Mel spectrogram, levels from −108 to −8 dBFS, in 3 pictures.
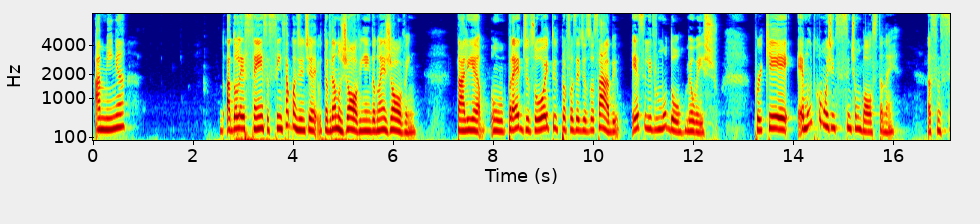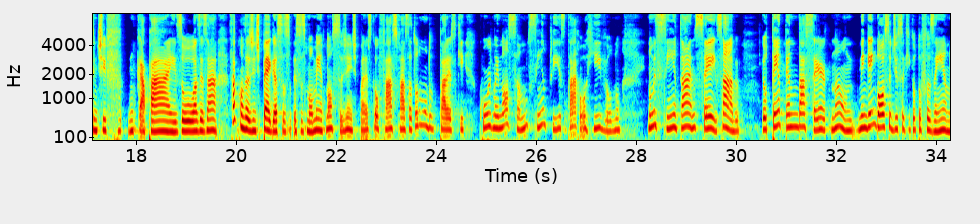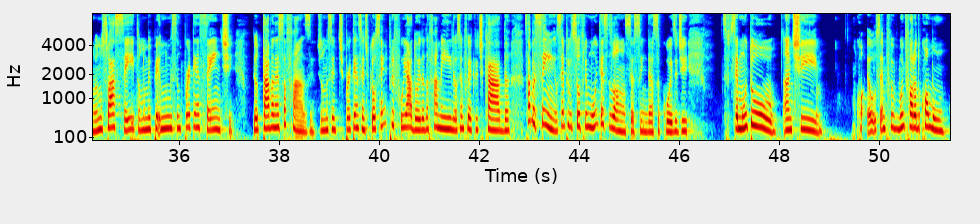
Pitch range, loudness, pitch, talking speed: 205-255 Hz, -17 LUFS, 230 Hz, 180 wpm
